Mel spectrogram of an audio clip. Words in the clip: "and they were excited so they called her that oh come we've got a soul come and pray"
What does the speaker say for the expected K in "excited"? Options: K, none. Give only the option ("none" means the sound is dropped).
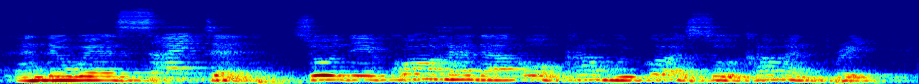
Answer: none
